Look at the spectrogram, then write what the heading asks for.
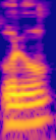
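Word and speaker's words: أولو: We have another form of ignored alif. We have, for example, ulu. This is pronounced as ulu, and the student can get used to this.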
